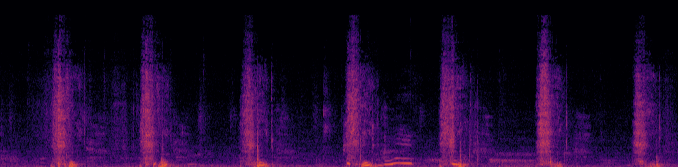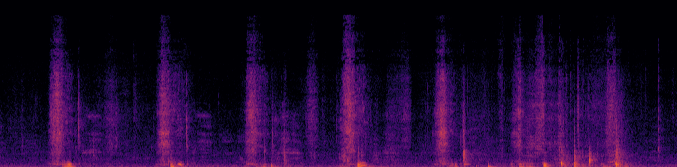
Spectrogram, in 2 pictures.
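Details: Red Doberman puppy, possibly after inhaling cobwebs, in a sneezing fit: about a dozen short, sharp sneezes roughly one a second in a small room; fine after a few minutes.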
